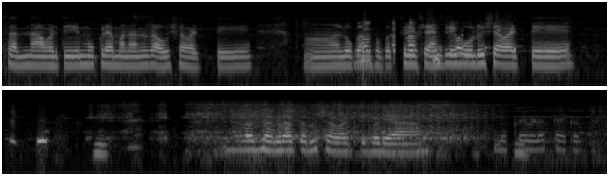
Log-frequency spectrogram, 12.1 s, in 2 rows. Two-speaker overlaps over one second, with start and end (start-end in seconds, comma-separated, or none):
3.3-4.9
